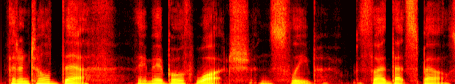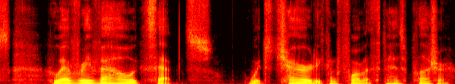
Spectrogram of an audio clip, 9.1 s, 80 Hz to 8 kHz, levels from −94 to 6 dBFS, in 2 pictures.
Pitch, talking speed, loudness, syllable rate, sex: 135 Hz, 145 wpm, -22 LUFS, 4.6 syllables/s, male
